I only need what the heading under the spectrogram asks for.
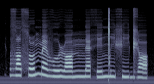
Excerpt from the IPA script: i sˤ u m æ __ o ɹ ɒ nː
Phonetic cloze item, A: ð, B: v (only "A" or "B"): B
